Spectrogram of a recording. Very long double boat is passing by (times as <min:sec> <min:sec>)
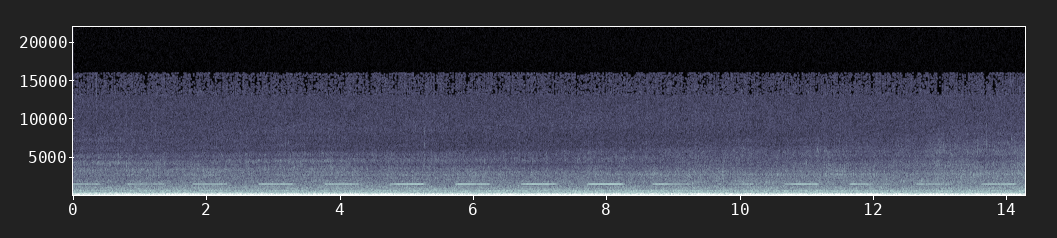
0:08.3 0:14.2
